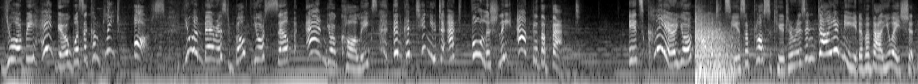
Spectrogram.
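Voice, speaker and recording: A woman voicing a pompous, formal mare on a high council, speaking in a proper, scolding manner in fan game voice acting.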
